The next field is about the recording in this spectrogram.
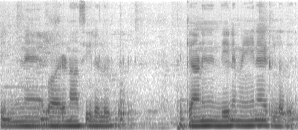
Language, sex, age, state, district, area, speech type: Malayalam, male, 18-30, Kerala, Wayanad, rural, spontaneous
